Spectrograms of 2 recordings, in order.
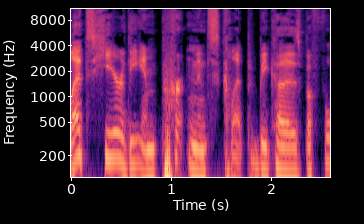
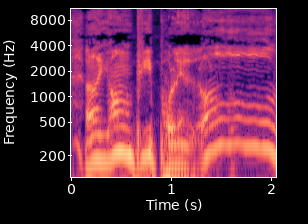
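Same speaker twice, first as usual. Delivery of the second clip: put-on French accent, higher; 7 semitones higher than usual. Doing a playful put-on voice while commenting on the show, in a french accent. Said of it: "the wonderful French accent?".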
